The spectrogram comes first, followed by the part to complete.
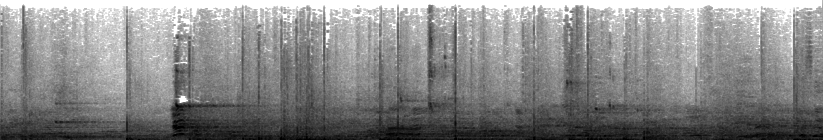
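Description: A basketball bouncing and thudding on a hardwood court during a pickup game, in a series of sharp knocks, under indistinct voices of players. A brief loud rising squeak comes about two seconds in.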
